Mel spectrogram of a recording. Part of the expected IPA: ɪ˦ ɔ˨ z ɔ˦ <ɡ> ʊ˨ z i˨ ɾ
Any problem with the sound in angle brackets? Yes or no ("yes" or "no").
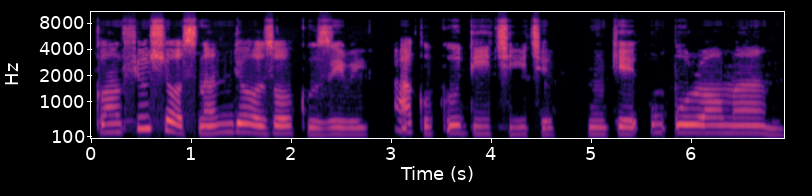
yes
